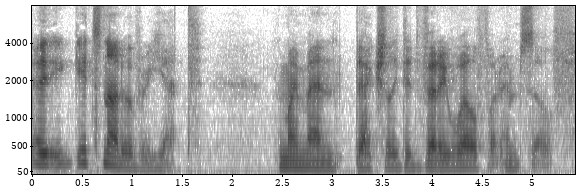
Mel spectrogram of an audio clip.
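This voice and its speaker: In a raspy, put-on character voice, a man talks at a fairly slow pace with a medium pitch, lively intonation, and big swings in loudness. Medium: actual play. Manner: confident, showy.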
